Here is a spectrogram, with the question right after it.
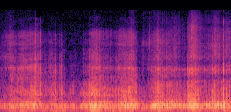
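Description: A large, hollow beige hard-shell plastic suitcase, held upright, is tapped and scratched along its edge with fingertips and nails. Low, hollow thumps mix with dry, scratchy rasps in uneven bursts that rise and fall over a faint bright hiss.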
